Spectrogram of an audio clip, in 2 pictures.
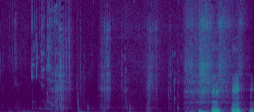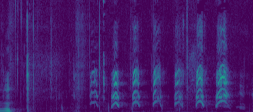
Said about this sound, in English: Let's turn the volume up and smack some gum.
